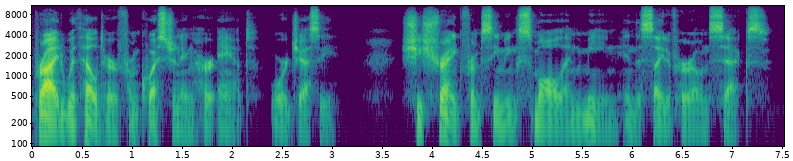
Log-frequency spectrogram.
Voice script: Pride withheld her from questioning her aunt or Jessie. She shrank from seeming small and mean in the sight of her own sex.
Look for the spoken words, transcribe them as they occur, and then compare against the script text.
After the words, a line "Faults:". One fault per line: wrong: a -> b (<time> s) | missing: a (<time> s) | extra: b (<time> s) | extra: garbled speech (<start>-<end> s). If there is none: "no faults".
Pride withheld her from questioning her aunt or Jessie. She shrank from seeming small and mean in the sight of her own sex.
Faults:
no faults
